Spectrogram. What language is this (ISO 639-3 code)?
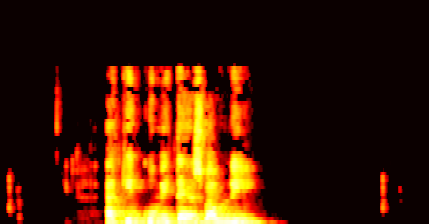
cat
